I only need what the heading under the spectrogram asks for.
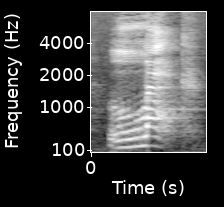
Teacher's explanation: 혀를 이용해서 치조를 눌러주고, 그러고 나서 혀의 양옆으로 나오는 그 공기를 흘려보내면서 만들어내는 소리였었는데, 이 L 발음의 음절의 시작일 때는 준비 동작이 여기까지 뛰기 위한 그 준비 동작이 바로 혀를 눌러줄 때 강하게 더 눌러주고 내가 나오는 공기를 더 세게 만들어주면 돼요. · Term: 치조 유음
